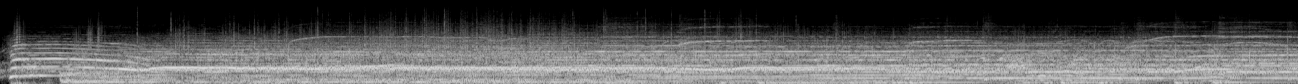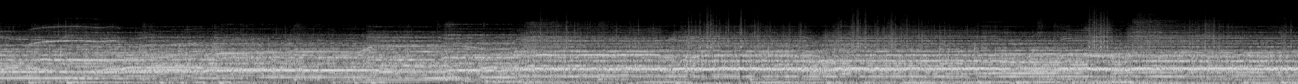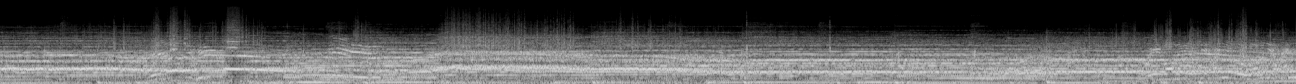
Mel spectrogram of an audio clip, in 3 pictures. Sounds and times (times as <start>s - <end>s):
Music: 0.0s - 38.9s.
